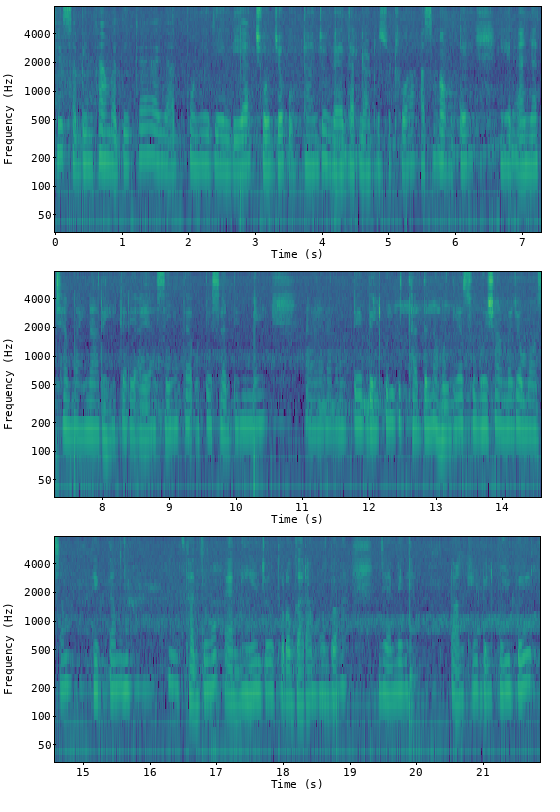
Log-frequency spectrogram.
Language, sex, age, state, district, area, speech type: Sindhi, female, 60+, Delhi, South Delhi, urban, spontaneous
